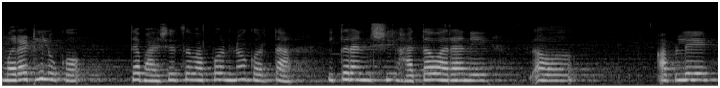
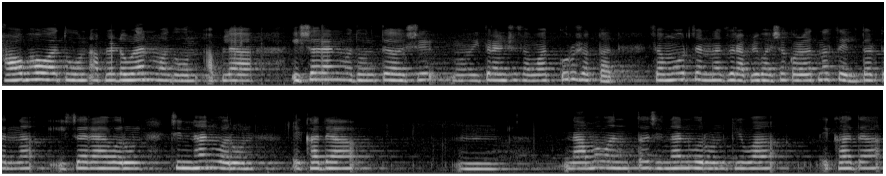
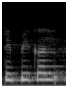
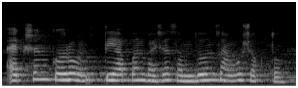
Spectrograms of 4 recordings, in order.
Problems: background sounds at intervals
